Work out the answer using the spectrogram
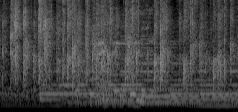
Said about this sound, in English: You got to clap hands for yourself.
